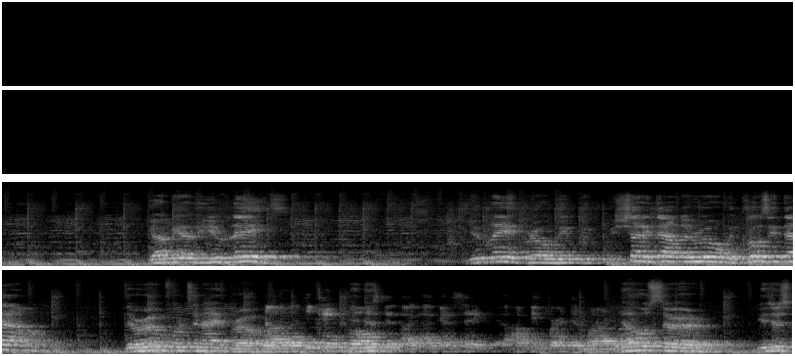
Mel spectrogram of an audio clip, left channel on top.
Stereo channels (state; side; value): silent; left; 62 dB below the other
